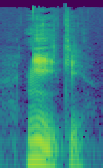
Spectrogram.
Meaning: 1. a certain, certain 2. some
- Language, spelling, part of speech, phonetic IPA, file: Belarusian, нейкі, determiner, [ˈnʲejkʲi], Be-нейкі.ogg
